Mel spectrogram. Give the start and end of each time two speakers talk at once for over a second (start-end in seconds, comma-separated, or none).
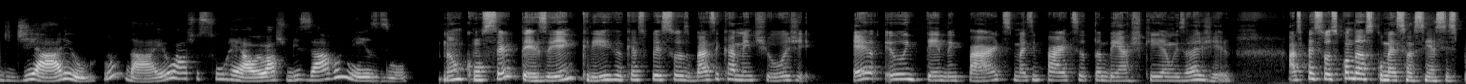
none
